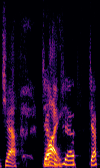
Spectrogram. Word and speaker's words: Geoff: Who decided that Jeff with a J and Jeff Geoff were the same thing? Jeff and Goff. Right? But we're going to call it Jeff.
